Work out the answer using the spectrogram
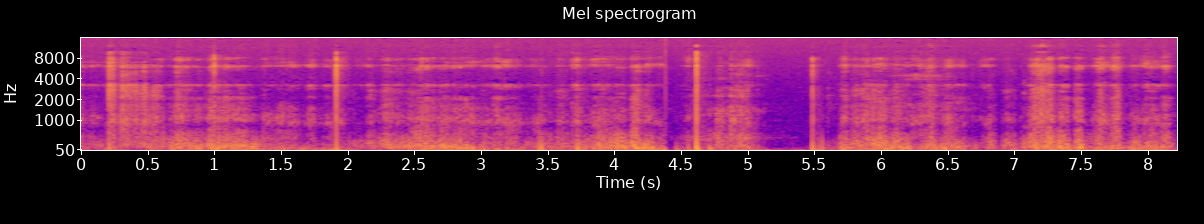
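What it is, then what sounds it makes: Bamboo wooden bowl. Short fingernails tap and scratch the outer base and sides of a medium, hollow bamboo wooden bowl that is held empty and upside down. The result is a steady, low, muffled scraping rustle, broken by a few sharp, dry clicks that die away almost at once.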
